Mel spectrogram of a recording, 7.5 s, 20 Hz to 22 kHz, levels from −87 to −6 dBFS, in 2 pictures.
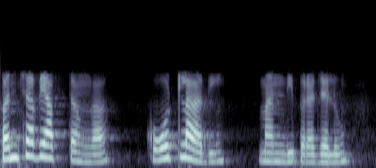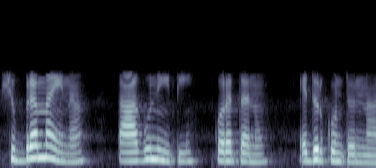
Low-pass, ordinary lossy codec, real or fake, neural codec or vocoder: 3.6 kHz; none; real; none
